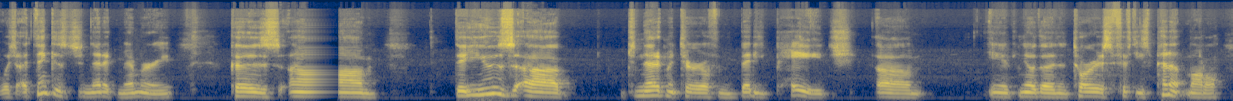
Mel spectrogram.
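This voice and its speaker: A man in his fifties chats on a livestream in an unhurried, meandering way. His speech carries a faint Southern drawl. He pads his sentences with fillers and often trips into restarts as he goes. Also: medium pitch, rough recording. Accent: slight Southern drawl. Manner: halting, full of fillers and restarts. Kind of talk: casual rambling chat.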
